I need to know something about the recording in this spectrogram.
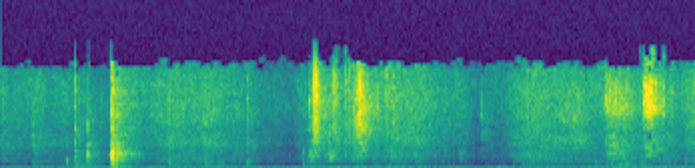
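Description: Faint grooming handling sounds over a steady low hum: one sharp click a little under a second in, then a few lighter ticks and rustles from tools and hands working a Yorkshire Terrier's coat.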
